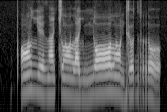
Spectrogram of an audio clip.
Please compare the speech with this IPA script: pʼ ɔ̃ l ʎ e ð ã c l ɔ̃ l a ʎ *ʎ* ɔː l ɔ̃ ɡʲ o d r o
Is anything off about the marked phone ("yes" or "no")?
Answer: yes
